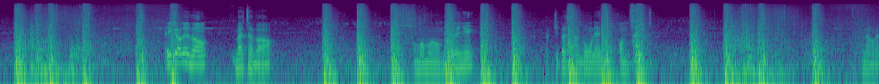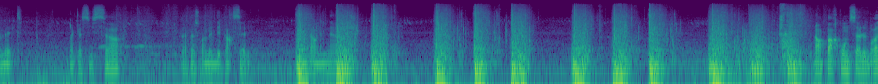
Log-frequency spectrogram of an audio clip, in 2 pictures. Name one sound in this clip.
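A young man talks with animation into a microphone.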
